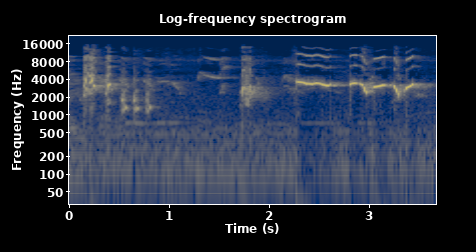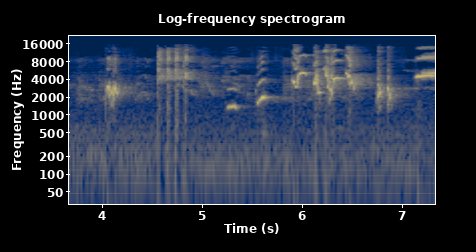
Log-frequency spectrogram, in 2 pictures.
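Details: Oriental magpie-robin singing shrilly, a loud contest-bird performance likened to lightning: clear wavering whistles, sharp chips and dense buzzy bursts, alternating high and lower notes in lively varied phrases.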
